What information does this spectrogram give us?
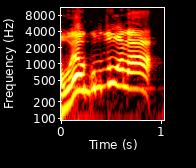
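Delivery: high mock shout of resolve. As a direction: belt it out like a pep call. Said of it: "大喊".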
